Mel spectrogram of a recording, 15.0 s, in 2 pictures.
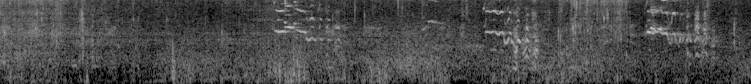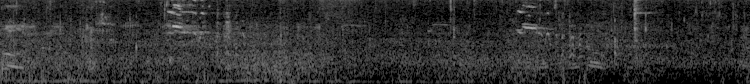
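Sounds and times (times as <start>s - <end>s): choppy water: 0.0s - 15.0s
wind: 0.0s - 15.0s
birds chirping: 4.2s - 5.4s, 6.3s - 7.7s, 8.8s - 10.1s, 10.9s - 14.0s.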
